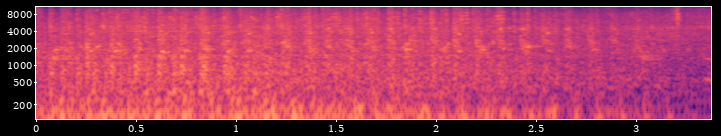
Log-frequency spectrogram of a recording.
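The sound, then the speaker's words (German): A heavy diesel tractor engine chugs steadily, its low, rhythmic idle filling the whole stretch before easing slightly toward the end as the tractor reverses into a row in a parking area and comes to a stop. “Hat der Traktor die Fahrt gut überstanden?”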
